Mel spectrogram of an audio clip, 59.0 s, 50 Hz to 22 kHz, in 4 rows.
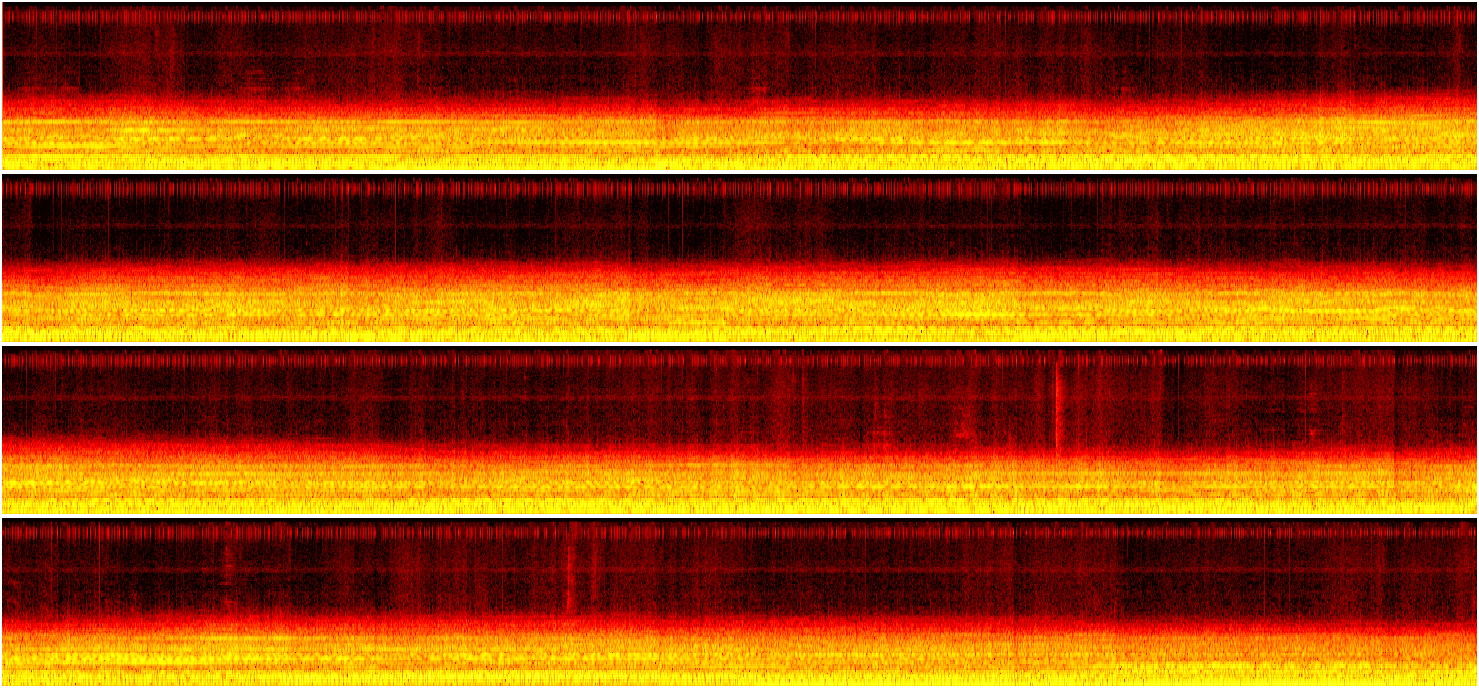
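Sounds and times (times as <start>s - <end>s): gong ringing: 34.3s - 59.0s.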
